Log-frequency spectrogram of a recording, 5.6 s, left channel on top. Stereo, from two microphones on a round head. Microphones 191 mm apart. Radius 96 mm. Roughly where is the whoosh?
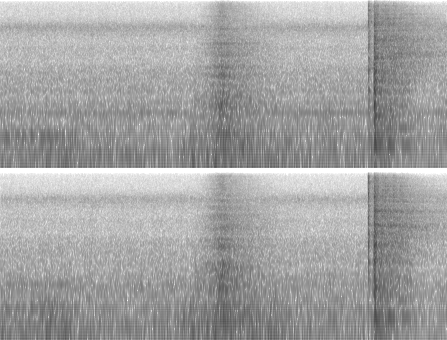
Centre.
